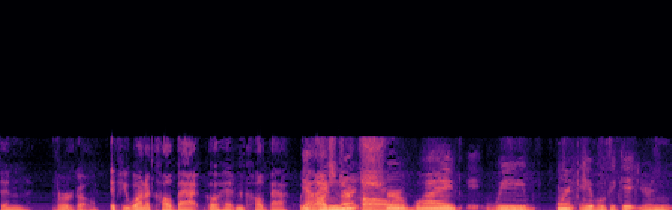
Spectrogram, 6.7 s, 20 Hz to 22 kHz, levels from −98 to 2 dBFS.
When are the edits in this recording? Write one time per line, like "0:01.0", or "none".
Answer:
0:01.0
